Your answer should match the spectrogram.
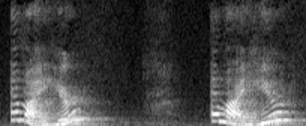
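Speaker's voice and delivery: "Am I here?" with a rising question tune; model question. Shown as a demonstration. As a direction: repeat "Am I here?" clearly with rise. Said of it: "a nossa pergunta fica".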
